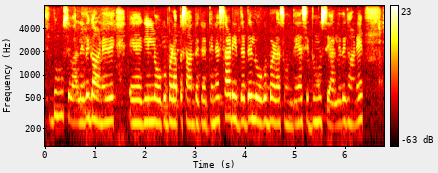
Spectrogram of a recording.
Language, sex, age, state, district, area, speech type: Dogri, female, 18-30, Jammu and Kashmir, Kathua, rural, spontaneous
